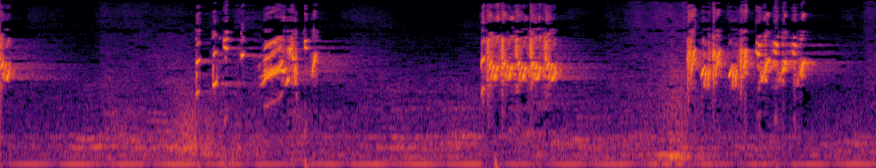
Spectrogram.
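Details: European goldfinch from Khemis Miliana, Ain Defla province, Algeria, singing three separate bursts of bright, high, twittering notes with pauses between them, over a steady low electrical hum.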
